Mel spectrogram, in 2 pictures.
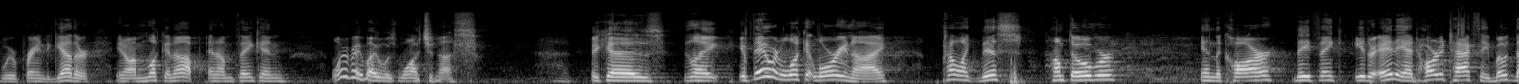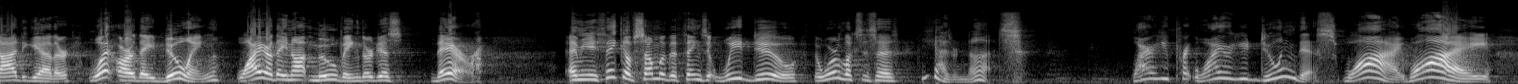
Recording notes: Sermon was recorded July 05, 2009 at Northside Baptist Church of Elkhart, Indiana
